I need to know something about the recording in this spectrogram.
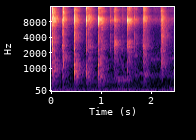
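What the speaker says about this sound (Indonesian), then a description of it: "tepuk tangan ya untuk kelompok Mbak Nadia." Scattered hand claps from a small Indonesian-language classroom, about nine sharp, uneven claps spread over a couple of seconds, fairly quiet and close, with faint background murmur.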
